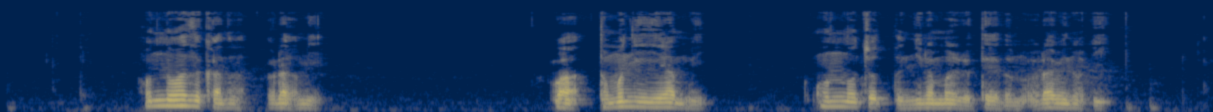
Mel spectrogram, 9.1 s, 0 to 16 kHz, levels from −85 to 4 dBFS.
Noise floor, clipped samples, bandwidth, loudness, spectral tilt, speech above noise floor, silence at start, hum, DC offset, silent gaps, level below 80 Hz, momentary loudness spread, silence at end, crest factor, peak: -72 dBFS; under 0.1%; 11.5 kHz; -27 LUFS; -7 dB/octave; 46 dB; 1.1 s; none; under 0.1%; none; -56 dBFS; 14 LU; 0.8 s; 24 dB; -4 dBFS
